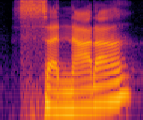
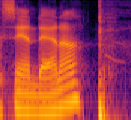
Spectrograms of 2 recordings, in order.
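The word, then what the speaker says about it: Sanada: Uh, and that is Sonata Yukimura. Um, who I probably still mispronounced, but I think I was saying Sandana.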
